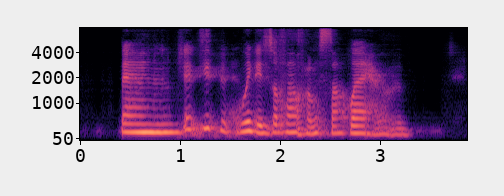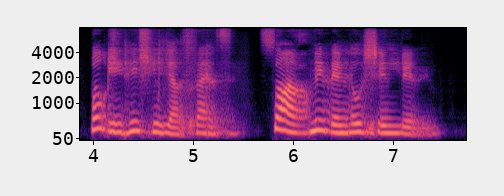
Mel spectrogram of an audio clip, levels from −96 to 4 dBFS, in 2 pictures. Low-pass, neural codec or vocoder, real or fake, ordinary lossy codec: none; codec, 16 kHz, 0.5 kbps, FreqCodec, larger model; fake; none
